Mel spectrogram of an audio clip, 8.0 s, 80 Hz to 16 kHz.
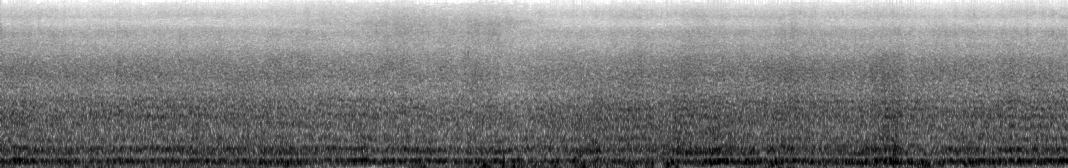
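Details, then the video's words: Many honey bees flying around their hive entrance during sunny February weather, recorded under a foot away on a GoPro Hero 7 Black; constant layered humming buzz, swelling slightly in places. "4K Honey Bees - ambient video and audio"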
